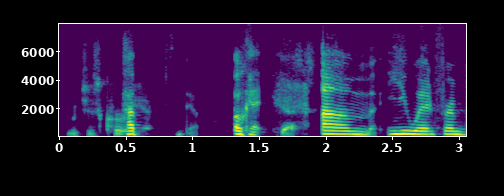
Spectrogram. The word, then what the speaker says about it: Hapkido: I can't pronounce. It's Hapkido, which is Korean. Hapkido.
